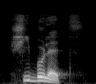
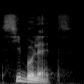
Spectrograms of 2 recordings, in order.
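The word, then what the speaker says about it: Schibboleth: disait alors et bien dis chibolette et il disait siibolette car il ne pouvait pas bien prononcer sur quoi les hommes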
